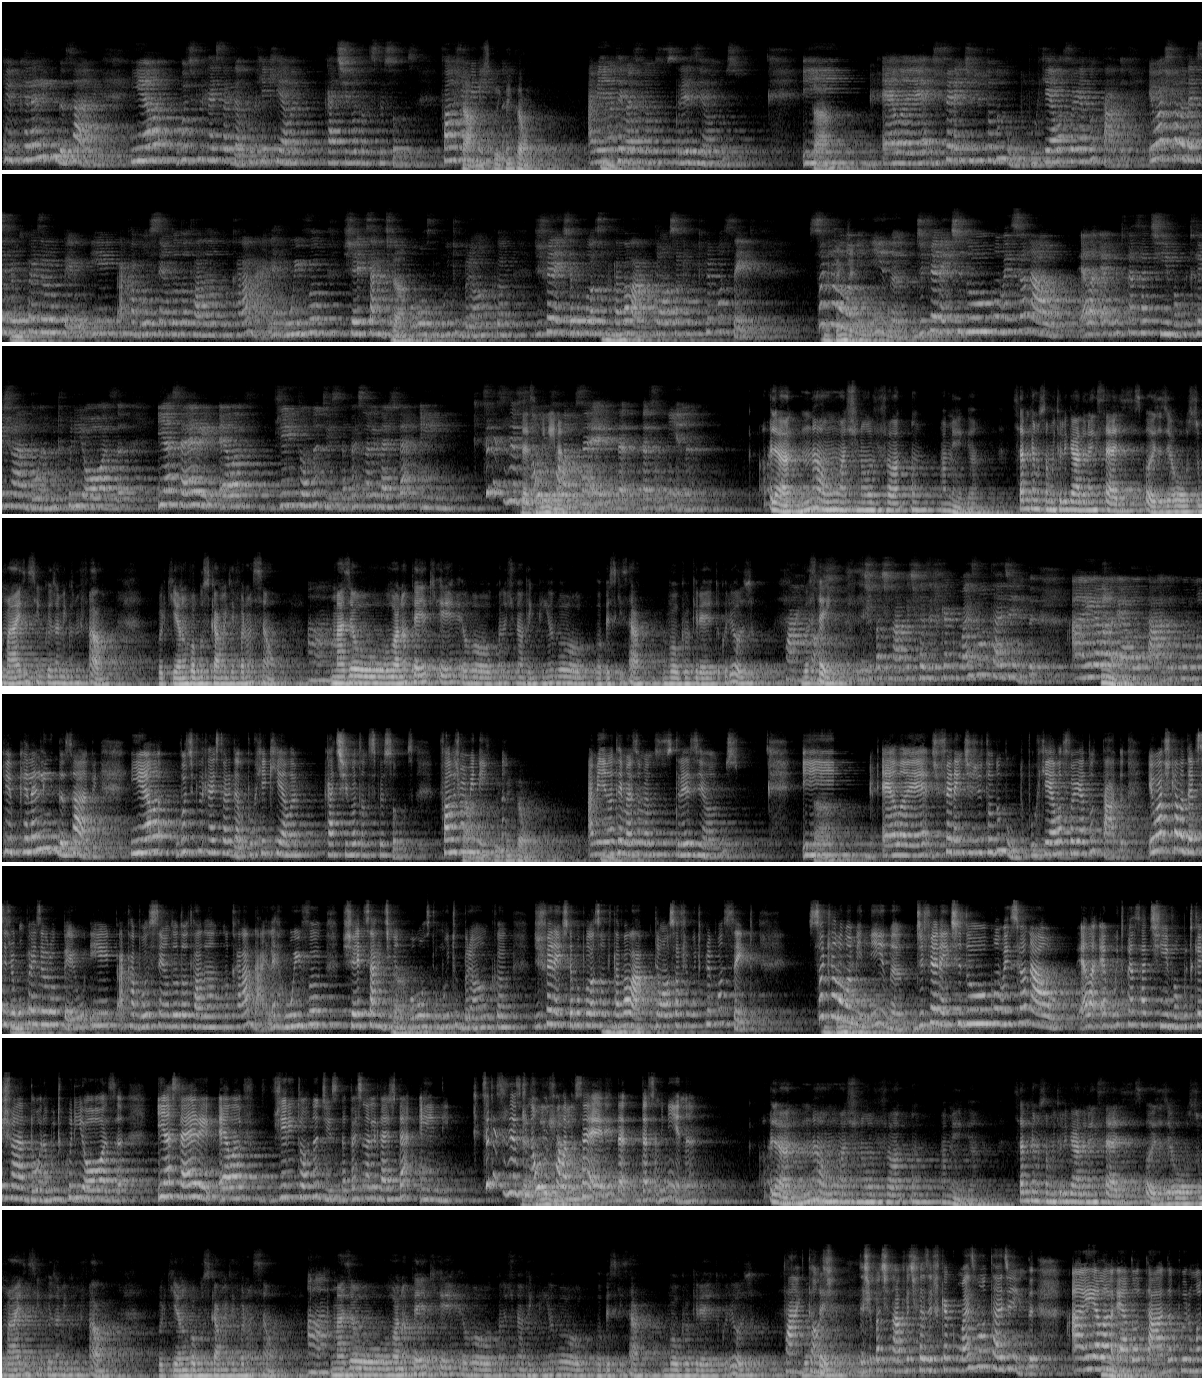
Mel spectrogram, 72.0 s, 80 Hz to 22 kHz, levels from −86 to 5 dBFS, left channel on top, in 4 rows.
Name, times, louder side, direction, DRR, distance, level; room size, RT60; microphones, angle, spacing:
voice 1, 0.0-7.6 8.8-11.0 11.5-29.7 30.1-42.8 43.1-46.5 58.6-59.0 65.7-66.4 66.8-72.0, right 5 dB, 75° right, 8 dB, 0.6 m, -29 dB
voice 2, 6.9-8.0 9.0-9.2 12.2-12.5 18.1-18.3 23.8-24.2 27.0-27.4 30.3-30.8 43.8-44.4 47.4-50.7 51.2-56.0 56.3-58.2 58.9-65.4 66.0-66.5 70.5-70.9, left 2 dB, 25° left, 9 dB, 0.3 m, -26 dB
7.9 x 5.8 x 6.7 m, 2.5 s
head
